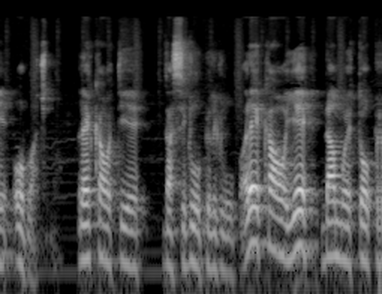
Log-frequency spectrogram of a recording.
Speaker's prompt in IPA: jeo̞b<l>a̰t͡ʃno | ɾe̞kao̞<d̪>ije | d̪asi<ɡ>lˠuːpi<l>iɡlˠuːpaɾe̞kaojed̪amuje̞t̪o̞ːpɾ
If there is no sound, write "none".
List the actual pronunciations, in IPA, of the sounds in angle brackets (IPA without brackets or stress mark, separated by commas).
l, t̪, ɡ, l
